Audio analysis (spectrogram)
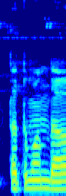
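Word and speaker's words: Tatmadaw: Question number 3 इज तत्मंदा, इसे ऐसे pronounce करते हैं, तत्मंदा will use Facebook to counter miss information.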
